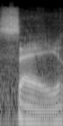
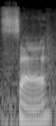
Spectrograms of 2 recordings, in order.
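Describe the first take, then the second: First: The vowel glides like English 'say'. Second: The vowel is a short plain 'eh'. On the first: The speaker calls it wrong. "some people say say, which is wrong" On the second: The speaker calls it right. "but Se"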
